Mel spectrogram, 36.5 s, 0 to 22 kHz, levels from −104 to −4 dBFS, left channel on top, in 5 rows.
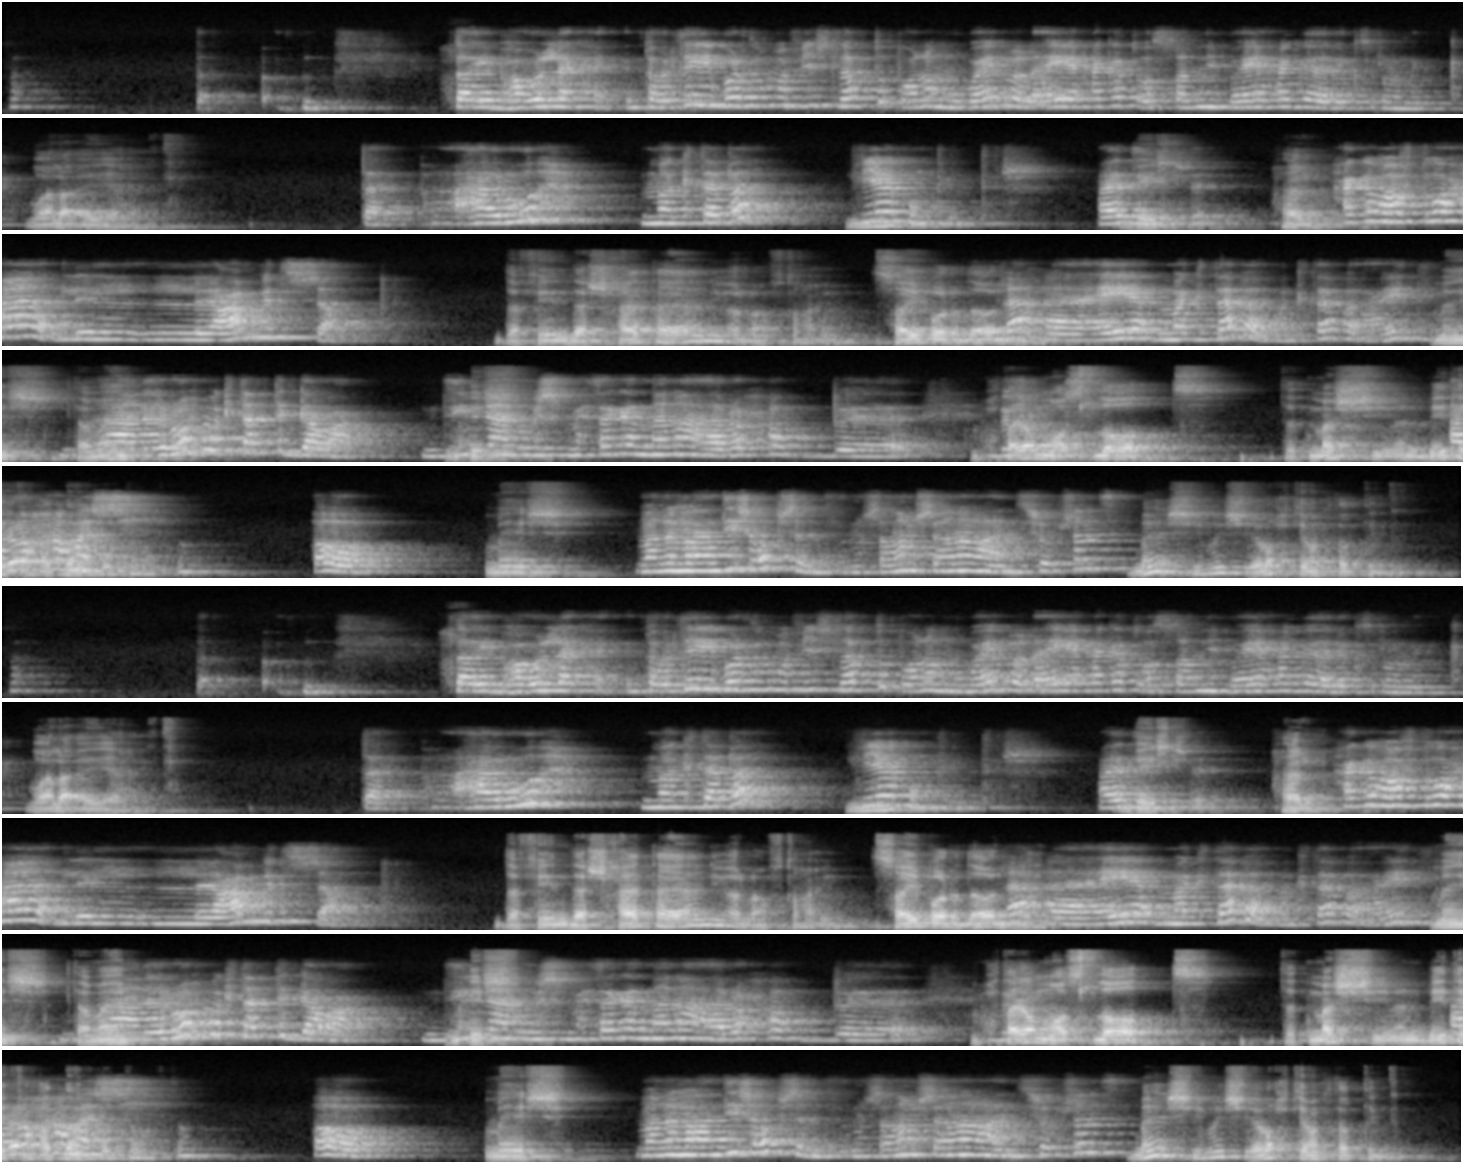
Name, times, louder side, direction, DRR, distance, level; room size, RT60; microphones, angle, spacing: voice 1, 2.3-7.1 9.1-10.2 10.5-11.1 11.6-12.5 12.8-13.4 14.0-16.3 19.6-21.8 22.3-23.7 24.0-26.5 26.8-27.0 29.2-29.9 30.8-31.0 32.4-34.8, left 1 dB, 65° left, -1 dB, 3.2 m, -24 dB
voice 2, 7.4-8.0 11.5-11.8 13.0-13.1 13.7-13.9 17.1-19.8 21.8-22.6 24.1-24.5 26.8-28.0 28.4-30.2 31.6-32.0 34.9-36.2, right 3 dB, 45° right, 8 dB, 0.8 m, -24 dB
10.0 x 4.3 x 7.3 m, 0.69 s
head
